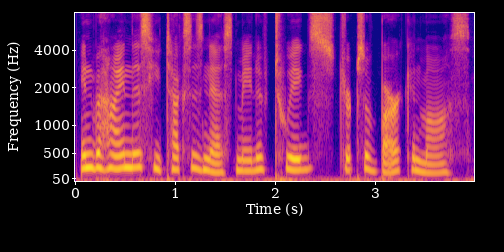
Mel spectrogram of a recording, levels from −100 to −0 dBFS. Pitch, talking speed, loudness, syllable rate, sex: 200 Hz, 225 wpm, -18 LUFS, 4.1 syllables/s, female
